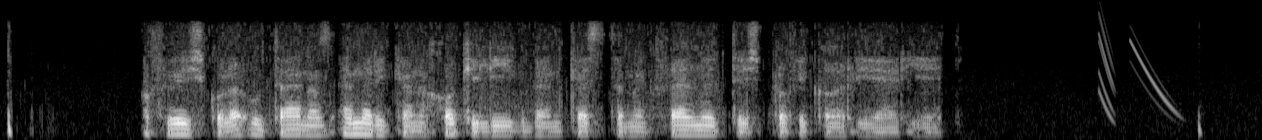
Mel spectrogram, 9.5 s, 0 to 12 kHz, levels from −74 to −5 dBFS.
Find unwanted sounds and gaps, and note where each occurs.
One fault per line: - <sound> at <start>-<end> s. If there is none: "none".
- chirp at 8.2-8.9 s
